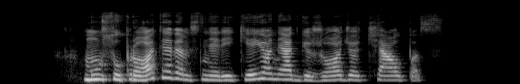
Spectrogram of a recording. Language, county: Lithuanian, Alytus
